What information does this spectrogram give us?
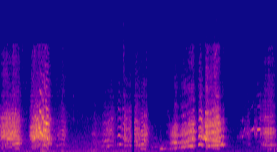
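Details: Wild flock of Sulphur-crested Cockatoos squawking at sunset in Australia, excited before taking off for the night. Harsh, raspy screeches come in loud bursts with quieter gaps, over a low hum. A currawong is present.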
